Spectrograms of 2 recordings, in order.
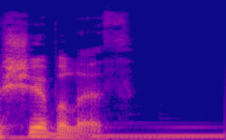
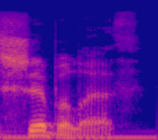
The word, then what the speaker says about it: Shibboleth: If he said, No, then they said to him, Say now Shibboleth. And he said Sibboleth, for he could not frame to pronounce it right.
